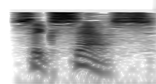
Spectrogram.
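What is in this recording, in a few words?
"success", American English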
